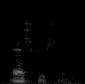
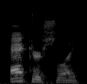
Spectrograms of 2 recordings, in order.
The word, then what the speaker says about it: Eckersley: Esker Cole eskerly. Spicy. It's giving them aneurysm. He said it wrong.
